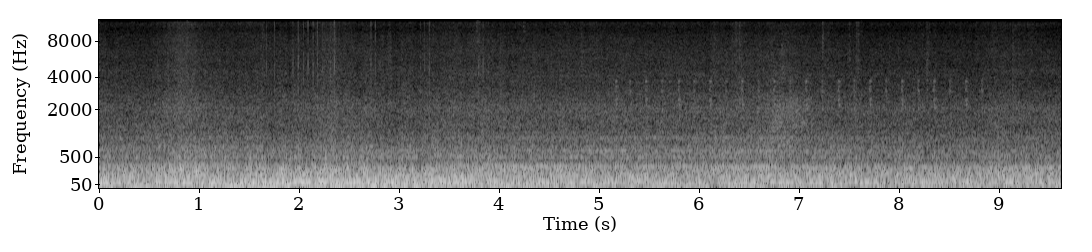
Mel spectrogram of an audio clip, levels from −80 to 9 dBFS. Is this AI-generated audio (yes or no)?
no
